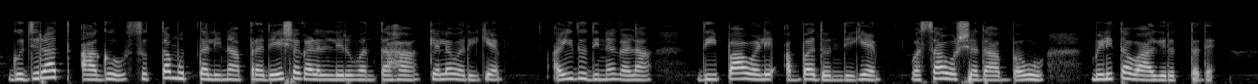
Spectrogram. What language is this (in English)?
Kannada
